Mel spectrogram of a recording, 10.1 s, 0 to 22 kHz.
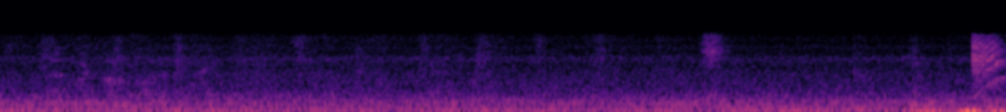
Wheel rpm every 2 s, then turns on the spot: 0, 0, 0, 0, 0.
none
